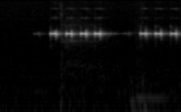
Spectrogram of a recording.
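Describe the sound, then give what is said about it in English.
A segment timer alarm goes off, sounding two quick sets of four high-pitched electronic beeps in a steady rhythm, clear with no talking. “Oh, we snuck that one in on time.”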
